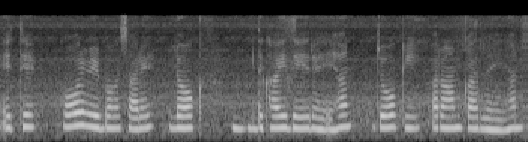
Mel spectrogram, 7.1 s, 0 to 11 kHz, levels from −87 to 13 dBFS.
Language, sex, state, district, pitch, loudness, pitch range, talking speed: Punjabi, female, Punjab, Kapurthala, 240 Hz, -15 LUFS, 235-250 Hz, 135 wpm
